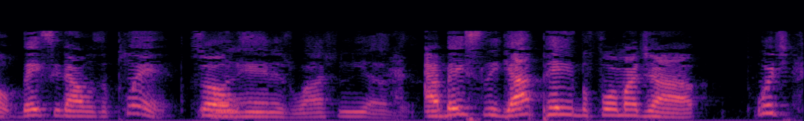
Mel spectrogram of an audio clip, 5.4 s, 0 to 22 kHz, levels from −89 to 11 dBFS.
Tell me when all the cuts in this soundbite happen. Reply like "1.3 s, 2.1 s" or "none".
1.2 s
